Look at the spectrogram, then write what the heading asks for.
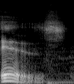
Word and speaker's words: is: Now, this is commonly mispronounced for two reasons. Because it has two sounds. First is the vowel. This is not the sound e or æ. It is the second vowel on the vowel chart.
